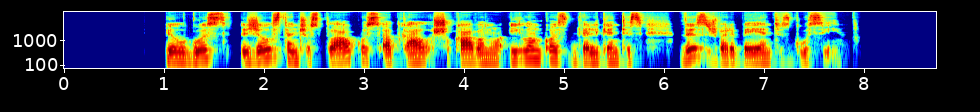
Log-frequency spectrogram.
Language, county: Lithuanian, Panevėžys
